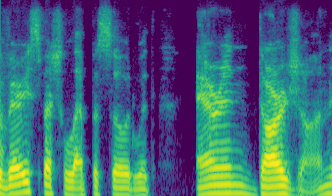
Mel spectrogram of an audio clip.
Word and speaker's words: Darcan: And today we have a very special episode with Arin Darjan. It's spelled Darkin, but I'm learning the pronunciations here.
